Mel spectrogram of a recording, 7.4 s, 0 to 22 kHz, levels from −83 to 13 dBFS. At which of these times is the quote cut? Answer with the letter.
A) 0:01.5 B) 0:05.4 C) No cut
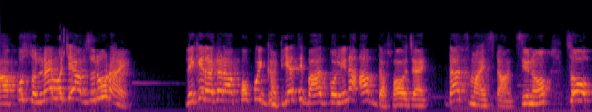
C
